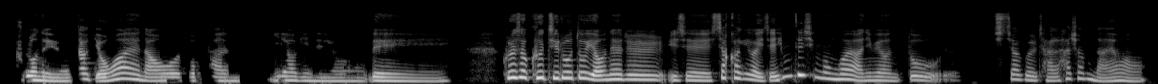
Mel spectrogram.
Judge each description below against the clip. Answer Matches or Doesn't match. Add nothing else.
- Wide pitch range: Matches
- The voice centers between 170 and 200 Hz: Matches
